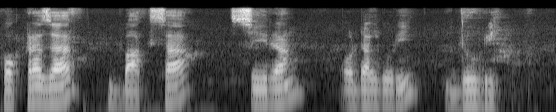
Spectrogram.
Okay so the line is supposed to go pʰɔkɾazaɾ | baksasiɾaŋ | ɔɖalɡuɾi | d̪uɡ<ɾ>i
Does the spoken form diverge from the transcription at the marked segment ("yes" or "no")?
no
